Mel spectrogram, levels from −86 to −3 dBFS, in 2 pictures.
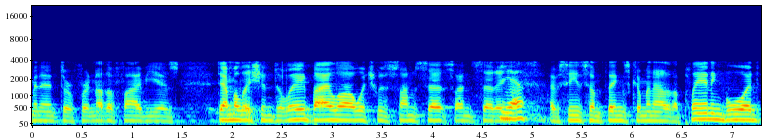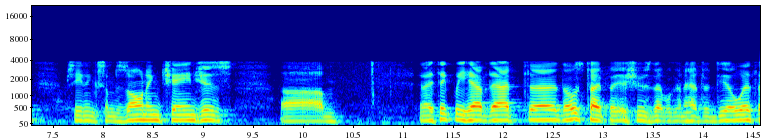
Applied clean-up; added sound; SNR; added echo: none; none; none; none.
